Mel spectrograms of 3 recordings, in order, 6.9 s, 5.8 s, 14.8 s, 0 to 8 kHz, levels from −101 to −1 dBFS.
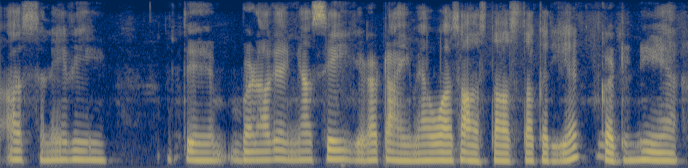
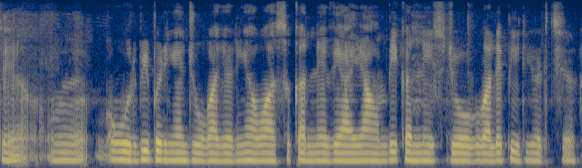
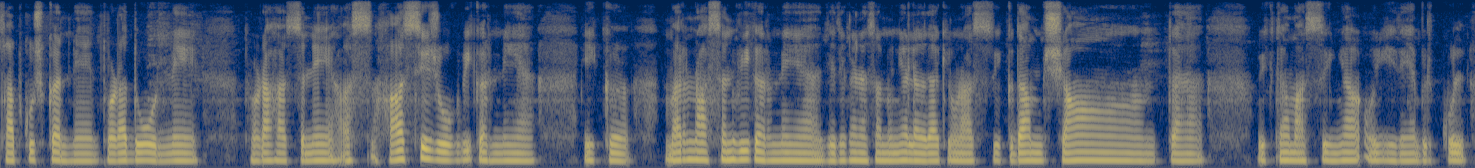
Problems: none marked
